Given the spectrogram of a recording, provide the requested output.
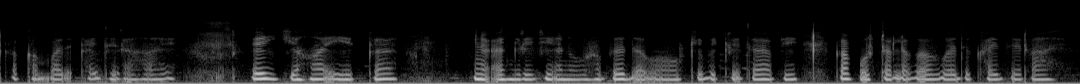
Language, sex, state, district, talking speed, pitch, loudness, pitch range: Hindi, female, Chhattisgarh, Raigarh, 135 wpm, 235 Hz, -27 LUFS, 230-250 Hz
